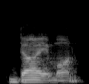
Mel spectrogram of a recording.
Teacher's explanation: with the shortened final vowel and compensatory lengthening of the preceding diphthong. Again, because the accent here is on the first syllable.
